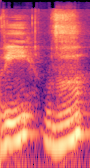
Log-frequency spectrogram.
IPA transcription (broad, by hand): v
